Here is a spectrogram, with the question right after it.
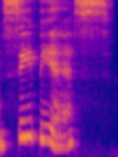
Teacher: in CBS, the B links to the S, but it has to be linked with a Y sound.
